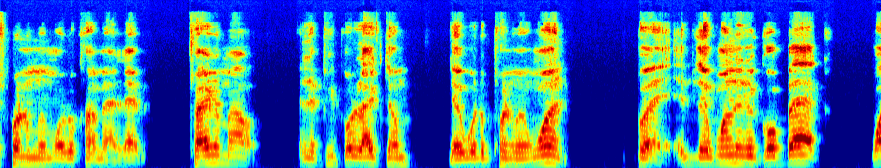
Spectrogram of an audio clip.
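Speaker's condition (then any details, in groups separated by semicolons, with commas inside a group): Cerebral palsy; mild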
